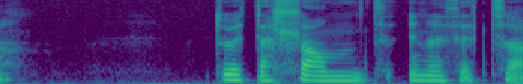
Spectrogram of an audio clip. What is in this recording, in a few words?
"llond", Welsh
